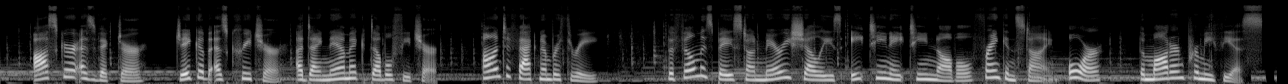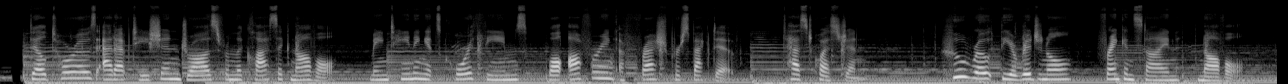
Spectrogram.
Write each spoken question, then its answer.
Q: who wrote the original Frankenstein novel?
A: Mary Shelley.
